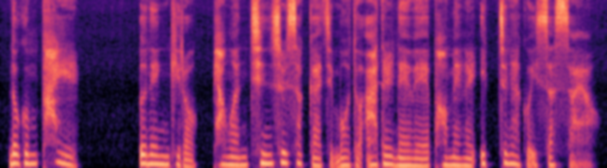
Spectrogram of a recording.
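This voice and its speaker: A woman reading a first-person story as an audiobook narrator in a measured, composed way. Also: deep voice, a little mellow, dry recording, studio quality.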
